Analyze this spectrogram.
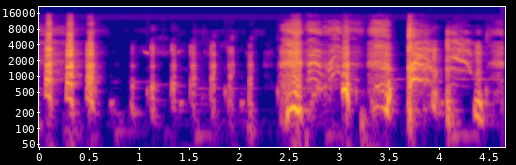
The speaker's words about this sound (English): Oh my God, you're making me sneeze. You're making me go all over the place.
